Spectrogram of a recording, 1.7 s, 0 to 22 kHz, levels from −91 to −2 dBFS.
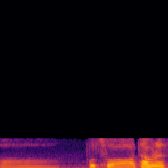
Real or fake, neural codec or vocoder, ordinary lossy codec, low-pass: real; none; AAC, 16 kbps; 7.2 kHz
